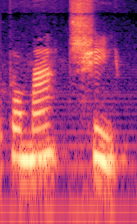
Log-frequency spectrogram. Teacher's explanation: quando eu falo tomate eu tenho i no final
